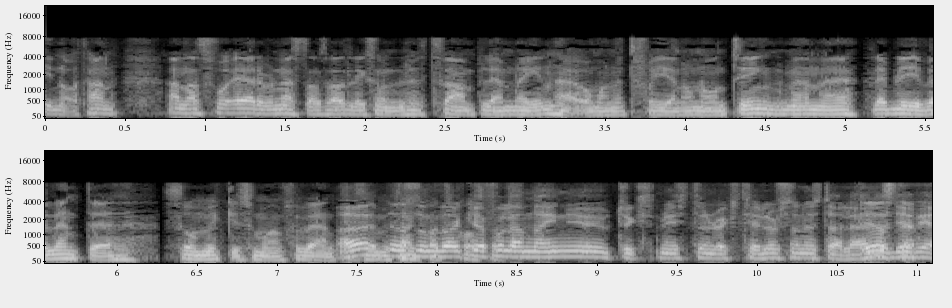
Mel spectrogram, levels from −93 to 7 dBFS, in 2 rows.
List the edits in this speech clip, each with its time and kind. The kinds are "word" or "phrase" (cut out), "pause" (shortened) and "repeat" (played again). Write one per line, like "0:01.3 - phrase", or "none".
0:06.2 - pause

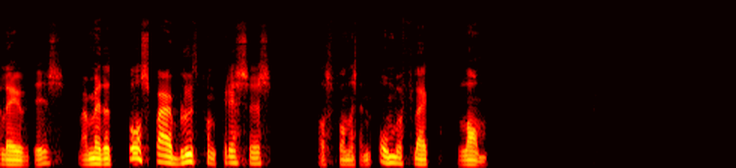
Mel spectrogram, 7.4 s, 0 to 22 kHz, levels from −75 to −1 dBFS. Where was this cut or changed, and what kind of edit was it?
0:03.5 - word

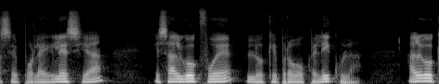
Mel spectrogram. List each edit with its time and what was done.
0:02.0 - word
0:03.1 - word

